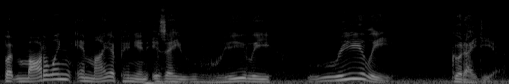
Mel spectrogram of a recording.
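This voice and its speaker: Casting: male actor as devoted nerdy young boyfriend for audio roleplay; mid-range voice, lively intonation, earnest and teasing. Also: mid-range voice, normal speed, slight background noise, natural voice. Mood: earnest, admiring.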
